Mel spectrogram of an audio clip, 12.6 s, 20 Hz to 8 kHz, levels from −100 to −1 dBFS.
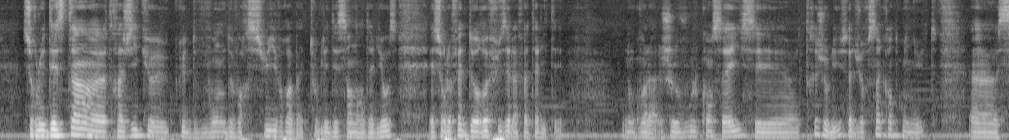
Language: French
